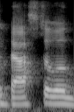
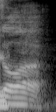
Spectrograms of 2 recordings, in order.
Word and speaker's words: Bastila: I mean, he's more useful in other aspects of the game than just an Bastia, however you pronounce her. Bastila. For Arena. BS. You have to pronounce it correctly. It's Bastia. Bastia.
